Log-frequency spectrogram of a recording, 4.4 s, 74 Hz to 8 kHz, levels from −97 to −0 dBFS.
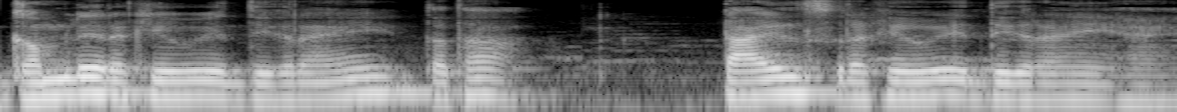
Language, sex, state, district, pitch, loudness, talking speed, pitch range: Hindi, male, Uttar Pradesh, Lalitpur, 135 Hz, -19 LUFS, 175 wpm, 125-145 Hz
